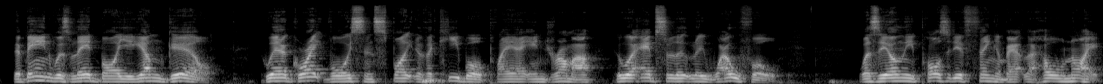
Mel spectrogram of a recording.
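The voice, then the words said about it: Put-on accent while reading. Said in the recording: “I don't know what accent I'm doing.”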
